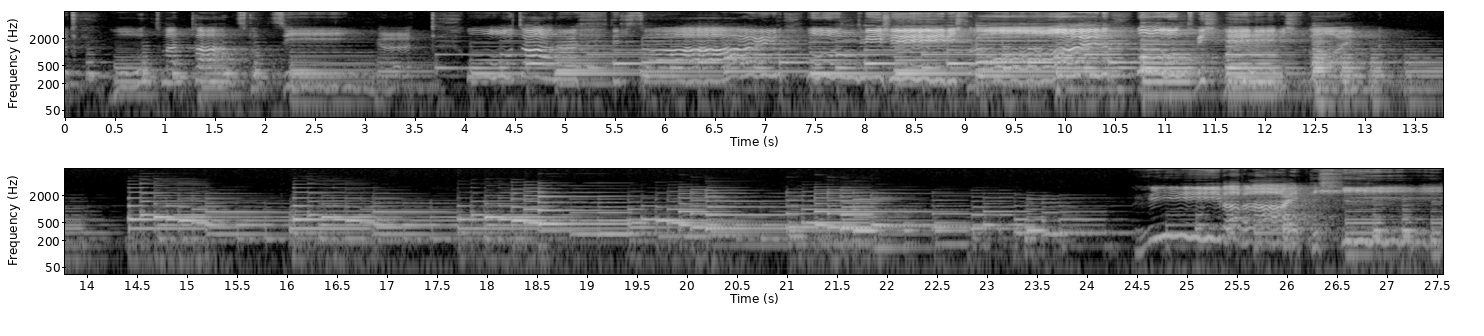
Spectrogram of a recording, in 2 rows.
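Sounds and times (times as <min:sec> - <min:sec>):
person singing: 0:00.0 - 0:13.4, 0:24.5 - 0:27.5
piano: 0:00.0 - 0:27.5.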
